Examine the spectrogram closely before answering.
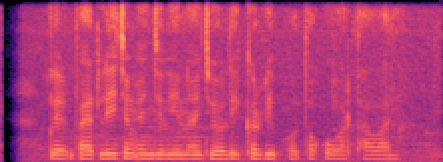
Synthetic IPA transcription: klinfɛd̪lid͡ʒɨŋɛɲd͡ʒəlinad͡ʒɔlikɨrdipɔt̪ɔkuwart̪awan

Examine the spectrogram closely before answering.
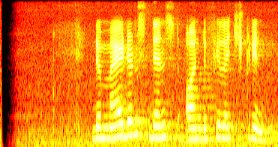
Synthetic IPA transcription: d̪əmaɪdə̃nsdãnstɔ̃nd̪əfilɪd͡ʒskɾĩn

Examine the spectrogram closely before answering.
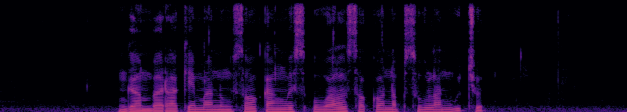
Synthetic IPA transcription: ŋɡambaɾʔakemanuŋsɔkaŋwɪsuwalsɔkɔnəpsulanwud̥ʒ̥ʊ̤t̪̚

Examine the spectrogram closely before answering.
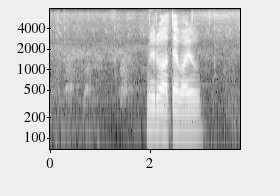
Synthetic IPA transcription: meɾoʌt̪jabʱʌjo

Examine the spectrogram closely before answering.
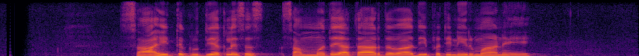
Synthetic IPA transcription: saːɦit̪jəkɾut̪̬jaklesəsamːət̪əjat̪aːrt̪əʋaːd̪iːpɾət̪inirmaːnəje

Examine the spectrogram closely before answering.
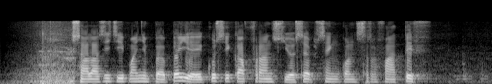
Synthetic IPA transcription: salasi̥t͡ʃipaɲəb̥a̤pe̤jaikusikap̚fɾansjosɛp̚sɪŋkɔnsɛrfat̪ɪf

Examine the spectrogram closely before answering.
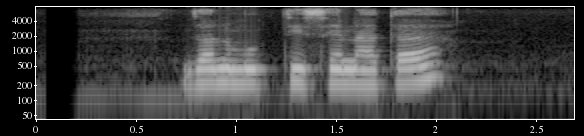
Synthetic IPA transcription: d͡zʌnʌmuk̚t̪isenaka

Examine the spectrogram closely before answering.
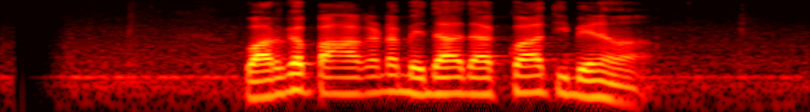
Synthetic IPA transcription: ʋarɡəpaɦakəʈəbed̪aːd̪akʋaːt̪ibenəʋa̰

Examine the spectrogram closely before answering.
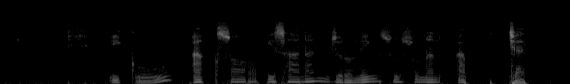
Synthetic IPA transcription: ʔikuʔaksɔɾɔ̰pisanand͡ʒəɾonɪŋsusunanʔap̚ʒ̥a̤t̪̚

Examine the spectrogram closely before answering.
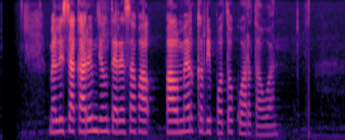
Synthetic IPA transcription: mɛlisakaɾɪmd͡ʒɨŋt̪ɛɾɛsapalmɛrkɨrdipɔt̪ɔkuwart̪awan

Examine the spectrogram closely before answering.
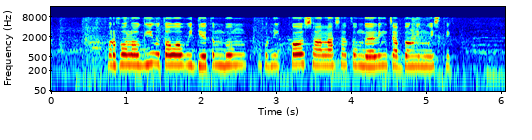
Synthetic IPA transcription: mɔrfoloɡiut̪ɔwɔwid̪eot̪əmbʊŋpunikɔsalahsat̪uŋɡalɪŋt͡ʃabaŋliŋwist̪ɪk̚

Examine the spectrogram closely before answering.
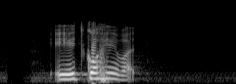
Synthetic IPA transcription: eːt̪kɔɦeʋa̰t̪̚

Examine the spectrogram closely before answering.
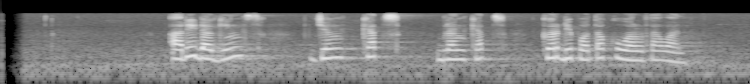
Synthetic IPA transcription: ʔaɾidaɡiŋs | d͡ʒɨŋkɛt̪̚s | blaŋkɛt̪̚s | kɨrdipɔt̪ɔkuwalwart̪awan

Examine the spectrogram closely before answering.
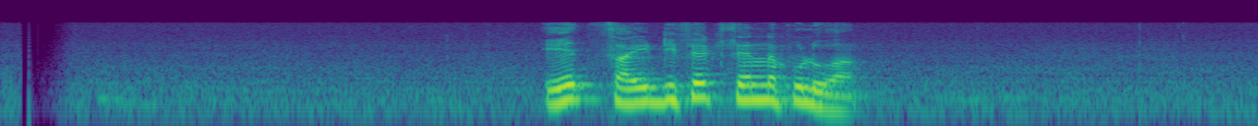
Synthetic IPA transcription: eːt̪sajɖifekʈsenːəpuluʋaŋ

